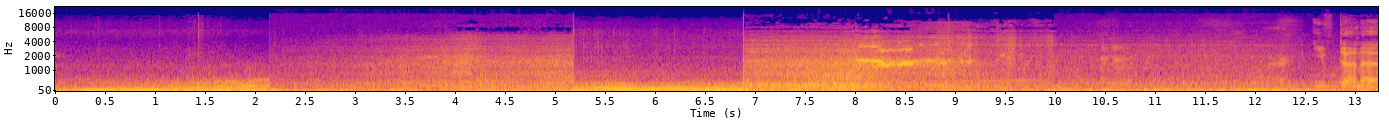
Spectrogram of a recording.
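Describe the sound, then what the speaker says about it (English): A BMW accelerates hard from a standstill toward 40 mph on a performance driving course, with the engine note climbing through rising revs and gear changes and occasional tyre squeal. Voices talk over it at times. "take off aggressively, right? Full hard acceleration. Get up to that target speed as fast as you can."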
